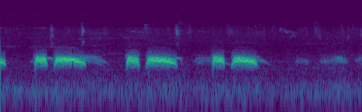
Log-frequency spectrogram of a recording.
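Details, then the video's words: Spotted dove used as a lure to trap wild doves, cooing from below: loud hoarse coos in three phrases, each a short note followed by a longer drawn-out falling coo, with faint chirps of other birds above. "Mikat Tekukur,, Pikat nguku terus di bawah.. BLnya nga tahan.."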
